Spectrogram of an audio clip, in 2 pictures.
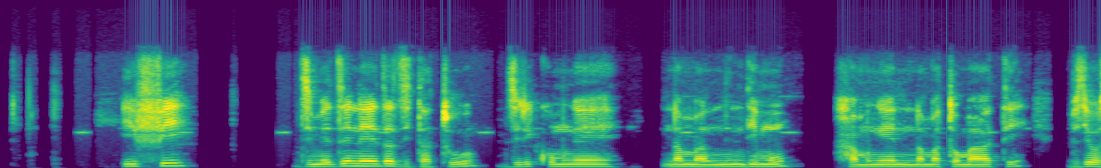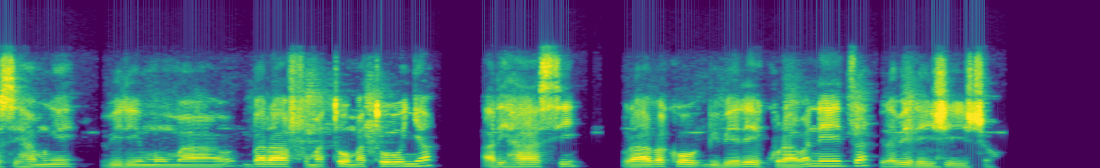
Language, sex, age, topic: Rundi, male, 36-49, agriculture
